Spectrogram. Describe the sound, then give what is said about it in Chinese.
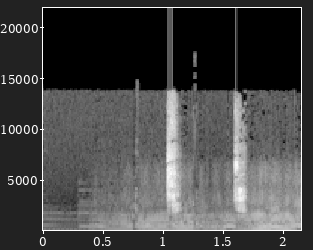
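Buzzing of a small bee flying in through a window, a steady droning hum with a couple of brief brighter swells partway through. “就在这个时候，有一只小蜜蜂从窗户飞了进来。”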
